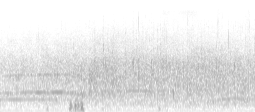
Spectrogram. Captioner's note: applause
